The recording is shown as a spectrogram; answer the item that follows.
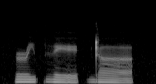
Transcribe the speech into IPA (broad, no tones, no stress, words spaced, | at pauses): ɹipðɪ | ɖʌ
